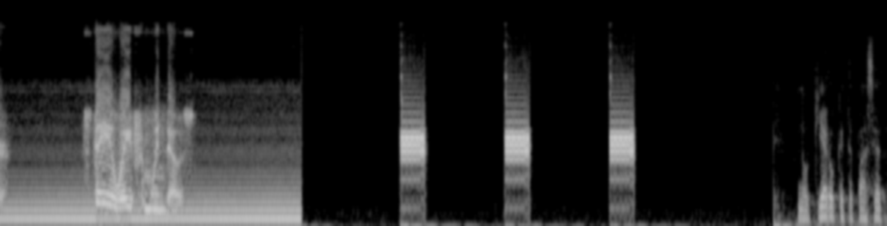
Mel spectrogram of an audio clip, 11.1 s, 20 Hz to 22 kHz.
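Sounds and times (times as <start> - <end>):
electrical hum: 0.0 - 3.8.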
